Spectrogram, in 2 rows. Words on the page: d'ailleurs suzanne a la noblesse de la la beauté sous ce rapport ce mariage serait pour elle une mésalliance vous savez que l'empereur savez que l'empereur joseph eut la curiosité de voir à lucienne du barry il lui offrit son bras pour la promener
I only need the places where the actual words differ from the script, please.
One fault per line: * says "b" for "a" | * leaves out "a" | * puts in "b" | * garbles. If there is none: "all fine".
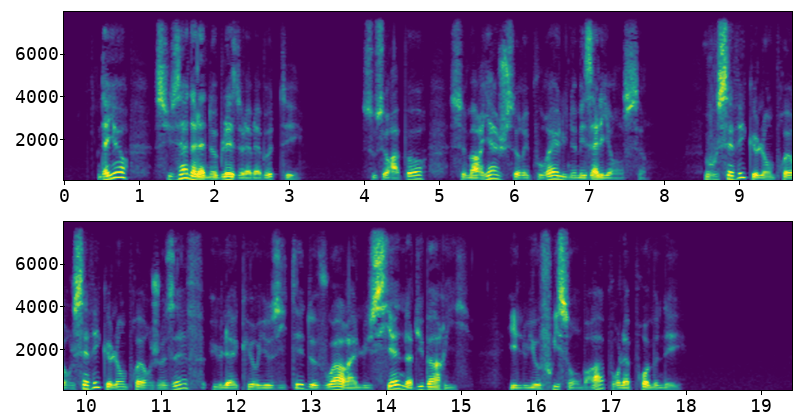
all fine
